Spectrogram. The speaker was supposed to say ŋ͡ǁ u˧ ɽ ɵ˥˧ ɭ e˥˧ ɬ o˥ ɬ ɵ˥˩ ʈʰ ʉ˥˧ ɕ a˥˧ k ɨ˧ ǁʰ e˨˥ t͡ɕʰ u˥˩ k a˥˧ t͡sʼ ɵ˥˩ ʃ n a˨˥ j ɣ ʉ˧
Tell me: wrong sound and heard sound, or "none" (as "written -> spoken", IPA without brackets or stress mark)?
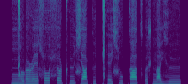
t͡ɕʰ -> ɕ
